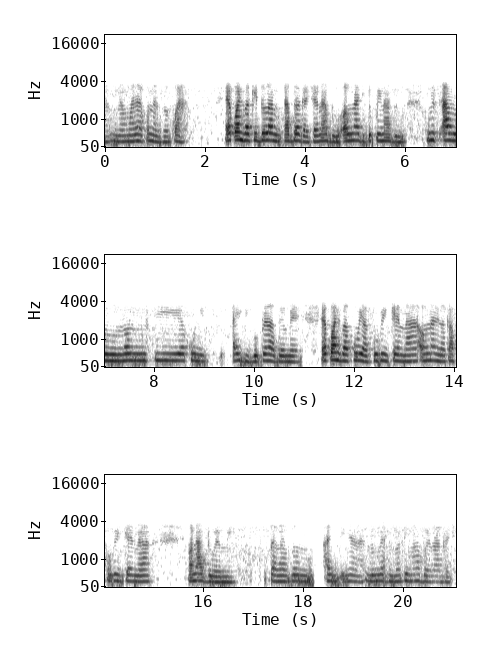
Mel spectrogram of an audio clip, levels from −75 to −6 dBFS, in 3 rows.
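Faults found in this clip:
Overdone noise removal, throughout the speech: noise floor pushed down and broken into twinkling specks; bands near the noise estimate gated off, so quiet voice detail goes with them.

iLBC codec, throughout: band limited to roughly 150 Hz to 3.4 kHz, rough synthetic edge plainly audible. Independently coded 20 ms frames, which fits iLBC's 15.2 kbps mode.

Lost iLBC frames at 3.52–3.60 s (60 ms), 17.14–17.16 s (20 ms) and 19.60–19.66 s (40 ms): held, buzzy vowel-like fill from the repeated last pitch cycle with noise. Recovery is immediate because the frames stand alone.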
